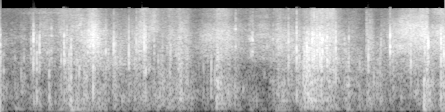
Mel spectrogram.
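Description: Frosted plastic sealed bag crinkling and rustling as it is pulled open by hand, loudest about one and a half seconds in.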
